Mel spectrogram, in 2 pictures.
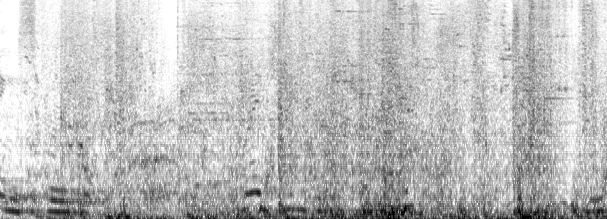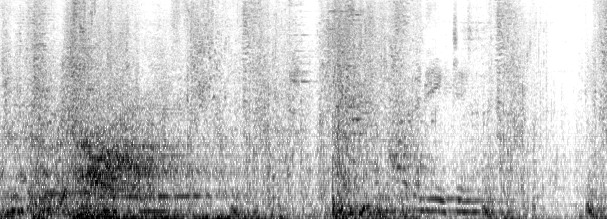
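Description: Magic blasts and impacts crackle and boom in a fast video game battle.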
